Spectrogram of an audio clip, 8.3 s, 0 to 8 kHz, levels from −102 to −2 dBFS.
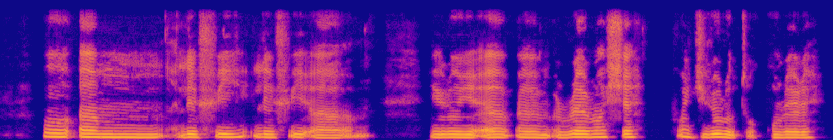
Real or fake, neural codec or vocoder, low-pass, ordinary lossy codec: fake; vocoder, 44.1 kHz, 128 mel bands every 512 samples, BigVGAN v2; 7.2 kHz; none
